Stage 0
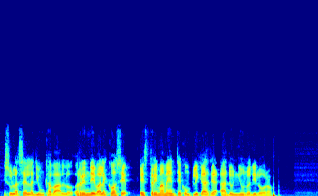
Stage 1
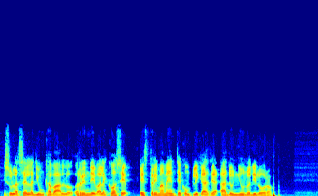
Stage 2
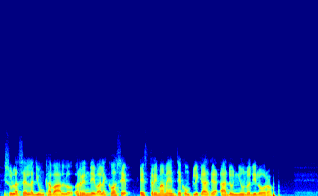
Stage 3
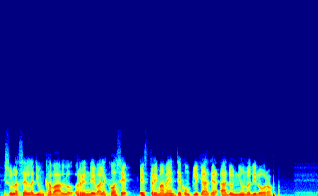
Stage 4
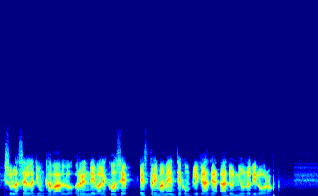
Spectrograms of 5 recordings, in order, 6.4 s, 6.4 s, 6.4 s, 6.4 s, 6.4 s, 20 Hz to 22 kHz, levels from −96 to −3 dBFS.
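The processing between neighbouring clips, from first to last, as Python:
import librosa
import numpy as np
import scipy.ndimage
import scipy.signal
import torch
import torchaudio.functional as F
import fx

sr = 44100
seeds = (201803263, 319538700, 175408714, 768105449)

y1 = fx.rider(x, sr, range_db=10, speed_s=0.5)
y1 = y1 * librosa.db_to_amplitude(3.5)
y2 = scipy.signal.sosfilt(scipy.signal.cheby1(2, 1.0, [110.0, 1400.0], 'bandpass', fs=sr, output='sos'), y1)
y3 = fx.notch(y2, sr, hz=570.0, q=12.0)
y3 = y3 * librosa.db_to_amplitude(7.5)
y4 = scipy.signal.sosfilt(scipy.signal.cheby2(4, 50, 540.0, 'highpass', fs=sr, output='sos'), y3)
y4 = y4 * librosa.db_to_amplitude(2.5)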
